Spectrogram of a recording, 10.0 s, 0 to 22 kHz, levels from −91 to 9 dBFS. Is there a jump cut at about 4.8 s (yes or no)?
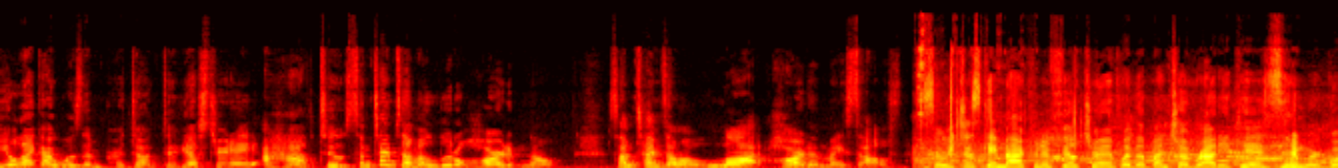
no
